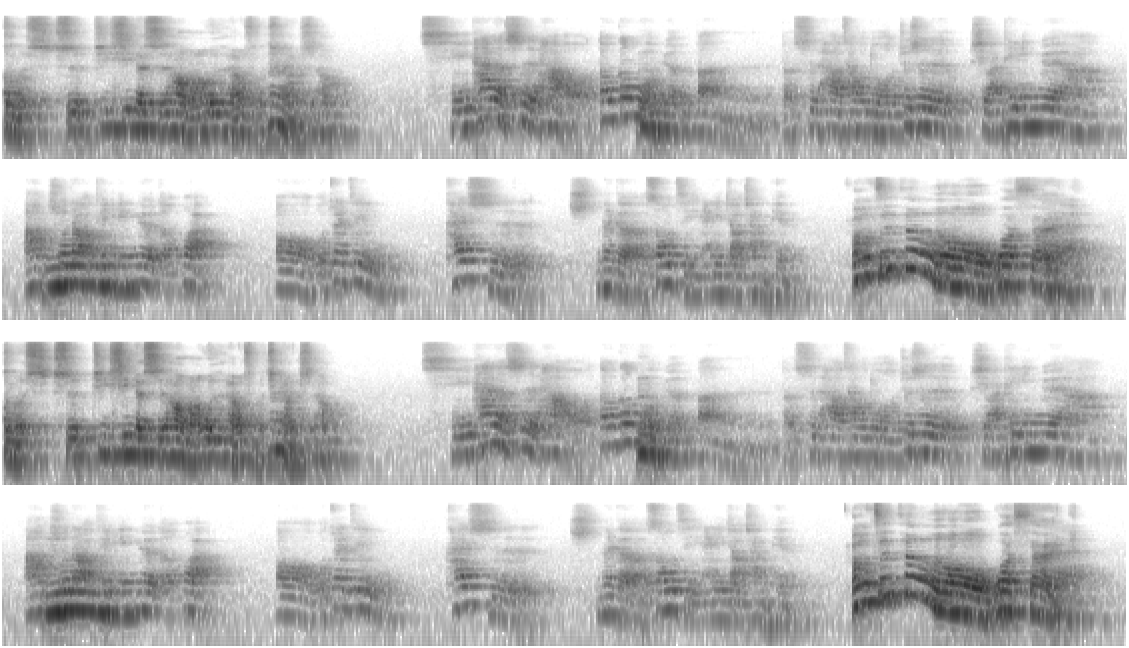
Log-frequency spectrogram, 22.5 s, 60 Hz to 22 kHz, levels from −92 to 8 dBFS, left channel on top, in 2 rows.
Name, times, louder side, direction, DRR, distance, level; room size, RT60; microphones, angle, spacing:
voice 1, 0.0-2.9 6.3-6.6 11.6-12.4 19.7-21.9, right 2 dB, 55° right, 5 dB, 0.3 m, -23 dB
voice 2, 2.6-3.0 4.2-11.0 11.4-13.3 14.0-15.1 15.7-16.5 16.9-19.2 21.6-22.0, left 1 dB, 90° left, -2 dB, 0.8 m, -34 dB
2.5 x 2.3 x 2.6 m, 0.85 s
head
